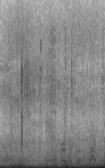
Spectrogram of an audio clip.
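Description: Wind rumbling on the microphone, with a faint voice in the background in the second half.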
